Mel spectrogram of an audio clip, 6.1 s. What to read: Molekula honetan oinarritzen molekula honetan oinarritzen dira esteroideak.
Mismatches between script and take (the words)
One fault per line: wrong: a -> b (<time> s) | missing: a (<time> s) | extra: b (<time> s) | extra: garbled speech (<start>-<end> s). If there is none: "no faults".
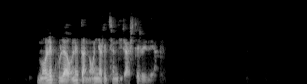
missing: molekula honetan oinarritzen (2.4 s)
